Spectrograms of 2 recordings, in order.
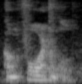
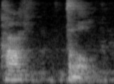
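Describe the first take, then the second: First: The middle 'for' syllable is fully pronounced. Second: The middle 'for' syllable is dropped. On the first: The speaker calls it wrong. "as many people say these words, they say comfortable" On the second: The speaker calls it right. "you don't have to enunciate the four. Okay, you just say comf, a little bit of an F sound"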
